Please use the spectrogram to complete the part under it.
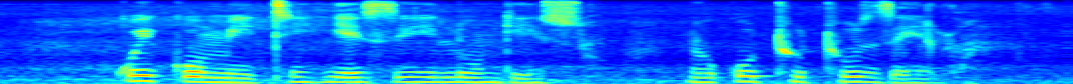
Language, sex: Xhosa, female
